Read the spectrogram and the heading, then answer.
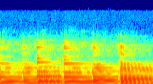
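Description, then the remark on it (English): A heavily effected electric guitar plays an intro, ringing out sustained chords with a wavering, watery tremolo, changing chords every half second or so in a steady rhythm, loud, with no talking. “The tremolo on the guitar and the intro, the like uh-huh.”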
